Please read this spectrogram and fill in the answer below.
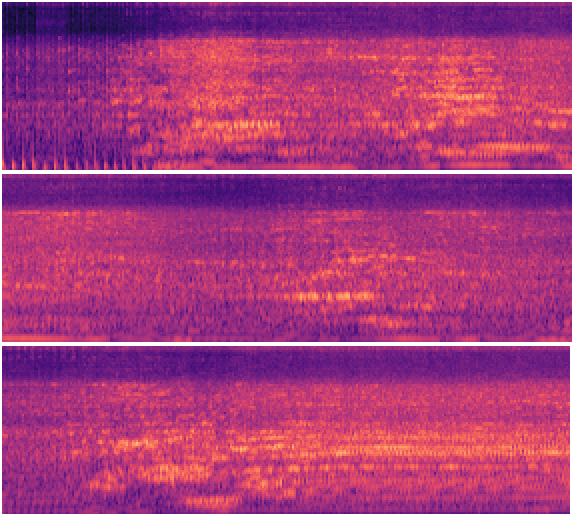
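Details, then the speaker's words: Jaguar XF with loss of pickup and a changed engine sound, no warning lights: revved up and down in the bay, it gives an uneven, rough whooshing note, with something like air escaping near a pipe on acceleration. "और एक देखिए sound मतलब जो है ना sound मतलब एक अजीब टाइप ड़"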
